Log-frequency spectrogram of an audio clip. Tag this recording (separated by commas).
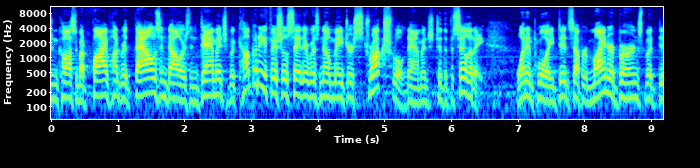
Speech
